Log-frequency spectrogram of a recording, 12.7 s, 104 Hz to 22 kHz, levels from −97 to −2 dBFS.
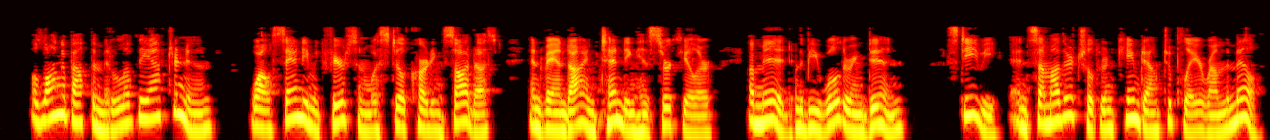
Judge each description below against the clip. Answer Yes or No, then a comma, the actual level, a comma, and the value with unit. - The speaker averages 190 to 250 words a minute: No, average, 165 wpm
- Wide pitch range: Yes, wide, 6.5 semitones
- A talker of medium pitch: Yes, medium, 175 Hz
